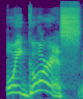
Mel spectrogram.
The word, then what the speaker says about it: Agaris: As Calzamar says, Shaq, I asked Captain Arthur last week how to pronounce it. It's Oigoris.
